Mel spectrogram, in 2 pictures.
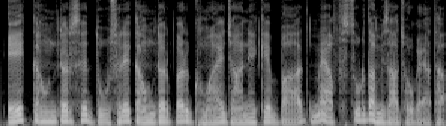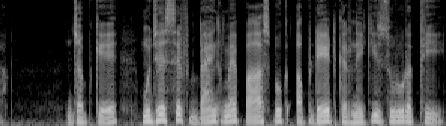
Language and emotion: Urdu, sad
